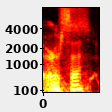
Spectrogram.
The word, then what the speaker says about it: Ursa: Yeah, the fight scene between Jaden Smith and did I say that right? – The Ursa. – Ursa.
